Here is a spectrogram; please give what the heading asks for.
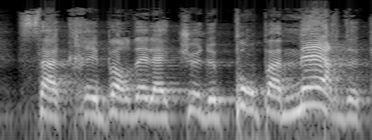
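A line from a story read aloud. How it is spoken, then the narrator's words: Furious male shout. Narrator (French): cria-t-il hors de lui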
